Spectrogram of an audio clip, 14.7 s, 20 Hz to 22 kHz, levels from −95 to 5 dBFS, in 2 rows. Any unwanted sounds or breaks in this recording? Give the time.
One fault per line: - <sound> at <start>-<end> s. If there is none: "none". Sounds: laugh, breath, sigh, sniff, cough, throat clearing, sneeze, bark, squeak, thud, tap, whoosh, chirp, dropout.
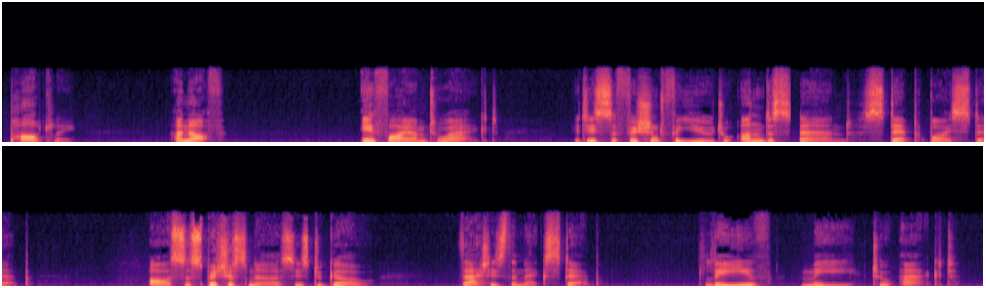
- dropout at 5.9-6.0 s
